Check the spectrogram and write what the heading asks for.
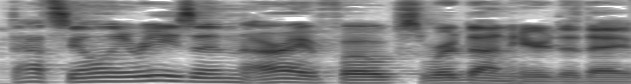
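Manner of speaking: high, loud sign-off; a hammed-up host ending the show; mock show host.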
